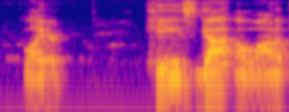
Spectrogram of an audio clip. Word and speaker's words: Leiter: Jack Lytle. Is that how you say it? The Vanderbilt pitcher. Oh, Jack Leiter? Leiter.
